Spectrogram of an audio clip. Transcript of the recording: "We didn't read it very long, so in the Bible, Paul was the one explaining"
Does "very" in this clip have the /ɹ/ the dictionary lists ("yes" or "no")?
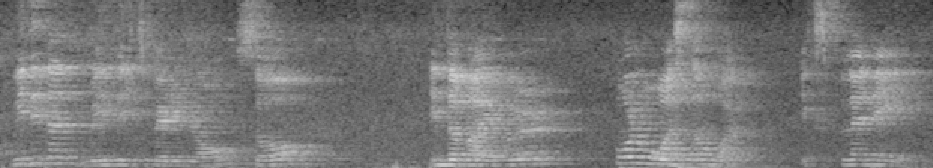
yes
